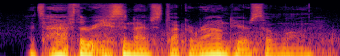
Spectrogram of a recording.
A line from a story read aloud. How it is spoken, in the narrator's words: I laughed quietly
